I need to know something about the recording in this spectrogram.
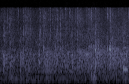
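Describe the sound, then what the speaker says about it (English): An audience at a First Nations energy and natural resource leadership summit applauds a sponsor with a steady wash of clapping. It is fairly faint and distant, filling the short clip. "Give them a round of applause"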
